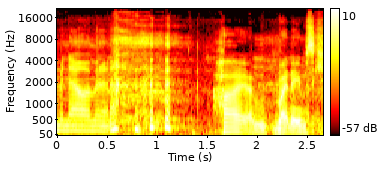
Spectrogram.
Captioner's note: chuckles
